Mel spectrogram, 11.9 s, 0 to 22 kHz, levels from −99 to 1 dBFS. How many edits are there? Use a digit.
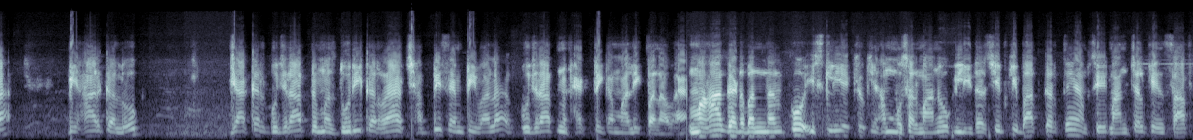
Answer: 1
